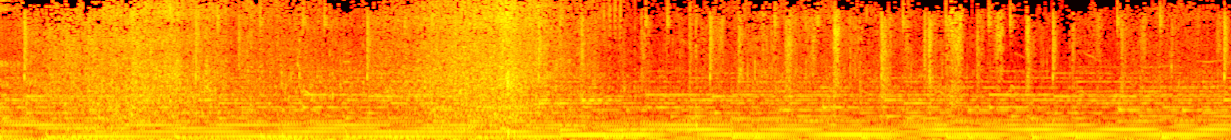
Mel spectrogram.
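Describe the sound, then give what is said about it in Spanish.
Ocean waves wash steadily and continuously, blended with a low, droning hum like a boat motor, with scattered small splashes and drips and no voices. “Historias que nos conducen a cualquier lugar y que ahora nos han traído a una esquina del inmenso mar.”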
